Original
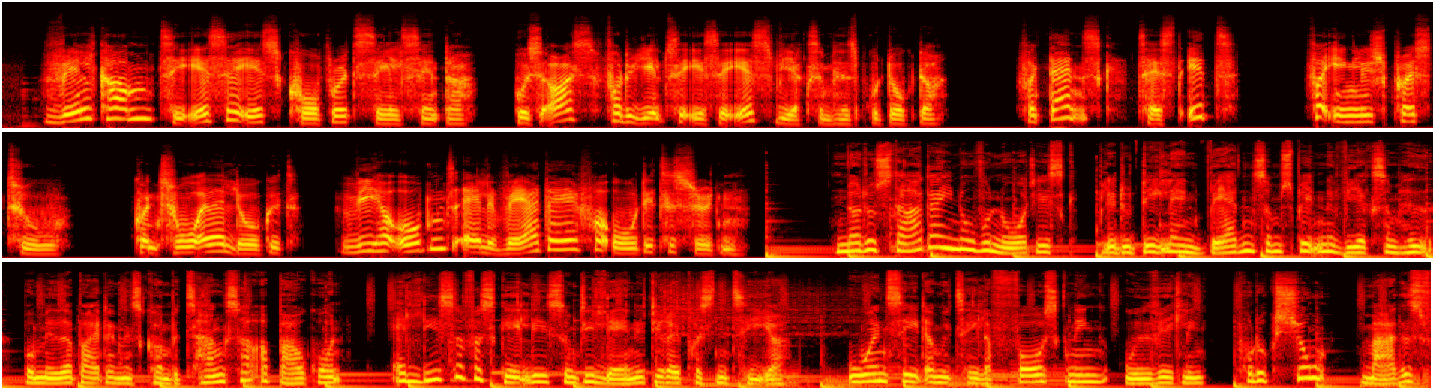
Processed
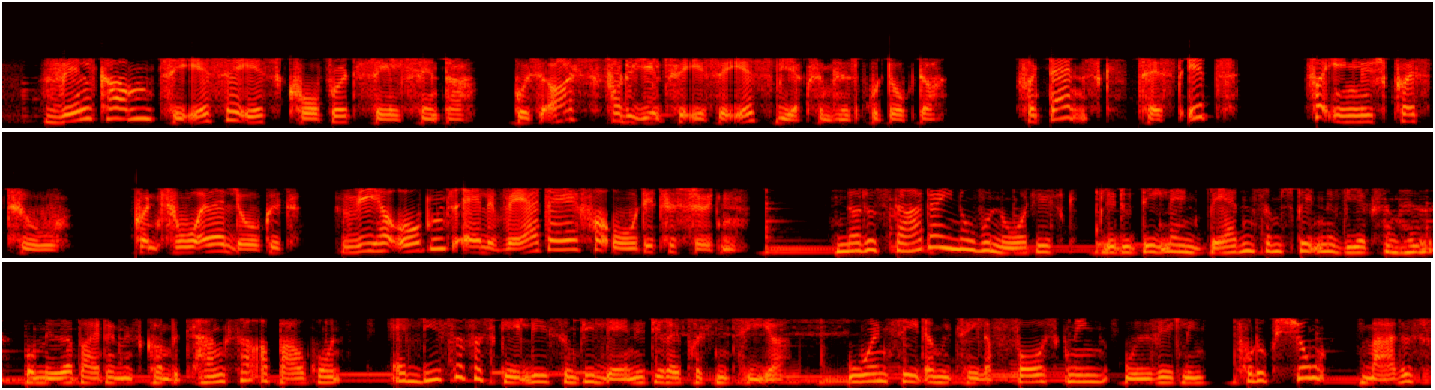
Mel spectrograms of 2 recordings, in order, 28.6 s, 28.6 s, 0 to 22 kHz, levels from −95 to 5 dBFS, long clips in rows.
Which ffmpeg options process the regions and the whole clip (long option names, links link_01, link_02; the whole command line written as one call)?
ffmpeg -i in.wav -filter_complex "[0:a]asettb=1/sr,asplit=3[link_01][link_02][link_03];[link_01]atrim=end=3.704[link_04];[link_02]atrim=start=3.7:end=4.5,asetpts=PTS-STARTPTS,afade=type=in:duration=0.004:curve=qsin,afade=type=out:start_time=0.796:duration=0.004:curve=qsin,asoftclip=type=hard:threshold=-24dB,highshelf=frequency=3300:gain=11,bandreject=frequency=426.4:width_type=h:width=4,bandreject=frequency=852.8:width_type=h:width=4[link_05];[link_03]atrim=start=4.496[link_06];[link_04][link_05]acrossfade=duration=0.004:curve1=hsin:curve2=qsin[link_07];[link_07][link_06]acrossfade=duration=0.004:curve1=qsin:curve2=hsin,asettb=1/sr,asplit=3[link_08][link_09][link_10];[link_08]atrim=end=18.734[link_11];[link_09]atrim=start=18.73:end=19.59,asetpts=PTS-STARTPTS,afade=type=in:duration=0.004:curve=qsin,afade=type=out:start_time=0.856:duration=0.004:curve=qsin,lowpass=frequency=2600:width=0.5412,lowpass=frequency=2600:width=1.3066,bandreject=frequency=50:width_type=h:width=6,bandreject=frequency=100:width_type=h:width=6,bandreject=frequency=150:width_type=h:width=6,bandreject=frequency=200:width_type=h:width=6,bandreject=frequency=250:width_type=h:width=6,bandreject=frequency=300:width_type=h:width=6,aecho=1:1:4.1:0.87,atrim=end_sample=37926[link_12];[link_10]atrim=start=19.586[link_13];[link_11][link_12]acrossfade=duration=0.004:curve1=hsin:curve2=qsin[link_14];[link_14][link_13]acrossfade=duration=0.004:curve1=qsin:curve2=hsin,afftfilt=real='re*between(b*sr/4096,170,3400)':imag='im*between(b*sr/4096,170,3400)':win_size=4096:overlap=0.75,lowshelf=frequency=250:gain=-6.5,acompressor=threshold=-44dB:ratio=2,volume=-1dB" out.wav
